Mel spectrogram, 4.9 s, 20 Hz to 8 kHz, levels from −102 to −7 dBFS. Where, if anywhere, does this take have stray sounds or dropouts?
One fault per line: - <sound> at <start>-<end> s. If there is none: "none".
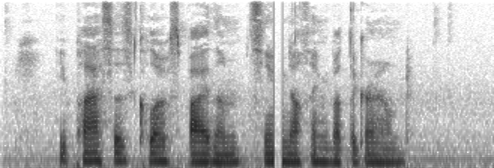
- dropout at 2.7-2.8 s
